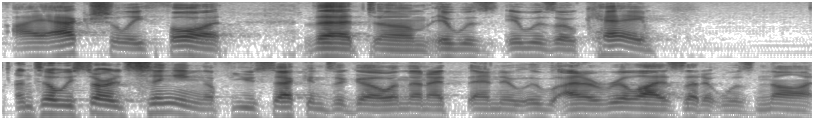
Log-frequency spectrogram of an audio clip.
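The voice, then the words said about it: Strained, hoarse voice. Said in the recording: “apologize for my voice... I just blew my voice out... if it does fail on me”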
